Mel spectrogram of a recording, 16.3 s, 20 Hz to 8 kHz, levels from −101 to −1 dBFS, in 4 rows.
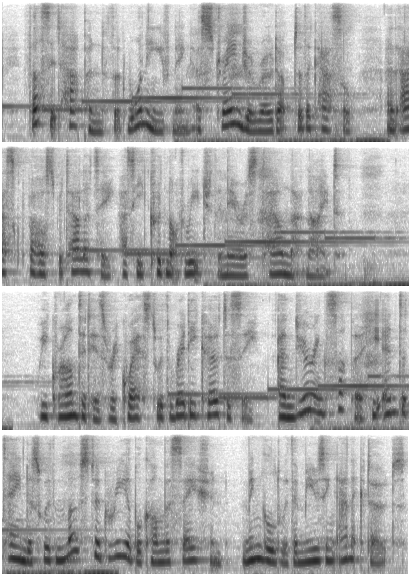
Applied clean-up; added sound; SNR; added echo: none; Alarm + Breathing; 9 dB; none.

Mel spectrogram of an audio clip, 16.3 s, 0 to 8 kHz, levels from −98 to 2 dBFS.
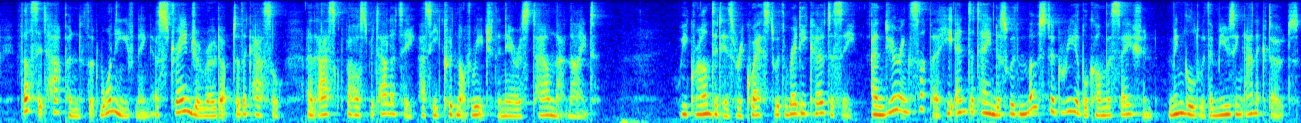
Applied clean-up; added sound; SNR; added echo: none; none; none; none.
